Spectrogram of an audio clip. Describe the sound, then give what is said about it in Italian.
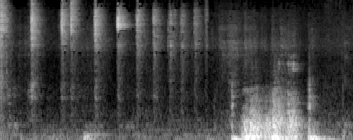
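A rapid series of small hard clicks and rattles, like dice tumbling and clattering onto a table, ending in a louder burst of rolling knocks. No one speaks. “Eh, i, i classici dadi che cadono.”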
